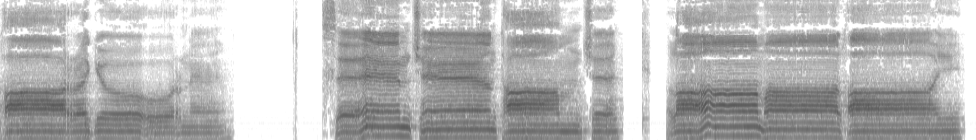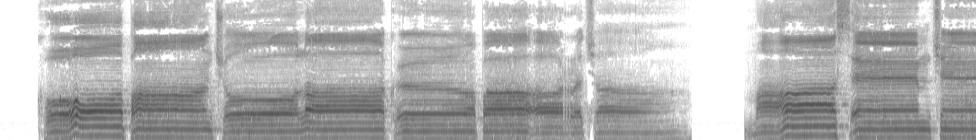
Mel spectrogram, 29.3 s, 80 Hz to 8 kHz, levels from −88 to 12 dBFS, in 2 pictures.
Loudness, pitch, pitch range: -25 LUFS, 105 Hz, 100-120 Hz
